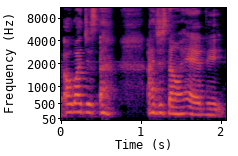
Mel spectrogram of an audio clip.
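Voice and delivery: hammed-up fake excuse; pleading broke. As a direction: play poor so they pay. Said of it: "who act like".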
